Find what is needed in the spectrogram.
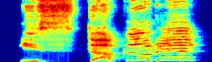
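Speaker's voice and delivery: very high, loud disbelief; astonished question. Real, not acted. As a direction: shoot up high in amazement. Amazed reaction to dollhouse detail.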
